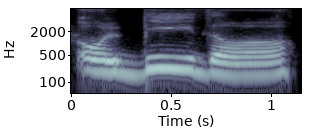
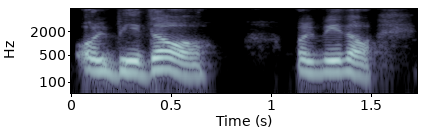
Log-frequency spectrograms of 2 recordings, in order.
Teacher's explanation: notice we punch the O at the end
